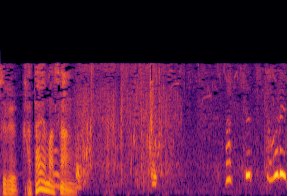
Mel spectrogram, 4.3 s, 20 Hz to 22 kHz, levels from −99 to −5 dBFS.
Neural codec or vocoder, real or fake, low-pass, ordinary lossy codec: none; real; 7.2 kHz; MP3, 24 kbps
